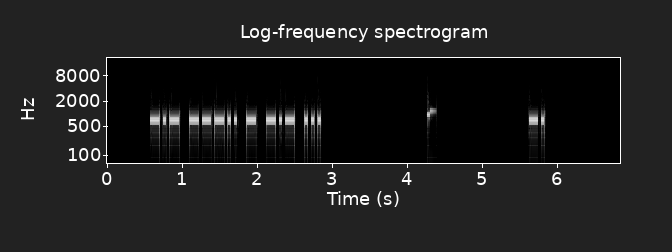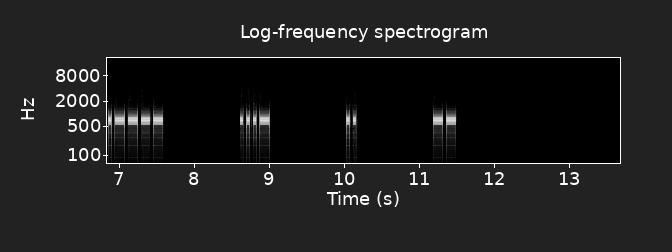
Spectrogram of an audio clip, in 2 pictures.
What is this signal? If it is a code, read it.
Morse code, heard as a keyed tone, about 28 wpm, spaced as for 12 wpm, 700 Hz. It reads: K8TKS N1VIM
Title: USA Call Signs - 5 Characters - 8x Character Spacing - 28wpm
